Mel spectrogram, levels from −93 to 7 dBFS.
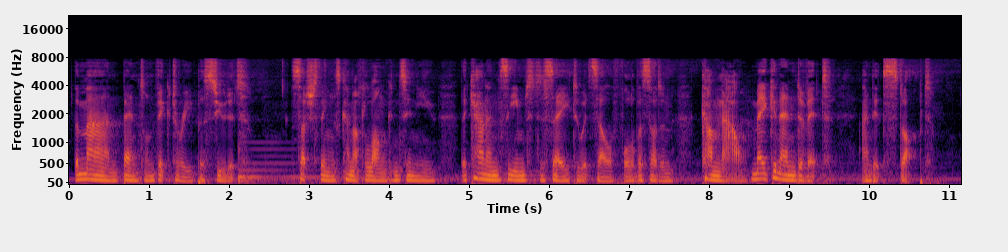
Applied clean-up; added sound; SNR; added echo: none; Bowed string instrument; 15 dB; reverberation time 1.9 s.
